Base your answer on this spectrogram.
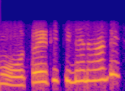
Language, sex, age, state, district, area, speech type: Odia, female, 18-30, Odisha, Kendujhar, urban, conversation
